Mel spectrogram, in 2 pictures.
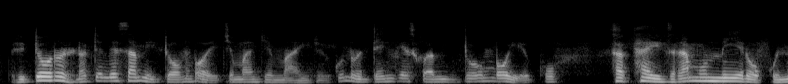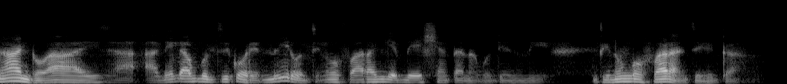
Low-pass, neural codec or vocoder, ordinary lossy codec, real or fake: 7.2 kHz; codec, 16 kHz, about 1 kbps, DyCAST, with the encoder's durations; MP3, 32 kbps; fake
